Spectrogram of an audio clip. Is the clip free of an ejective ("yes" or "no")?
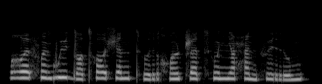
yes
